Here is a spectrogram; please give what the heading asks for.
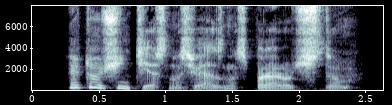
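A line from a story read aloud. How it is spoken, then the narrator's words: Casual, offhand tone. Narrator (Russian): сказал Дамблдор будничным тоном, словно речь шла о погоде на завтра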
